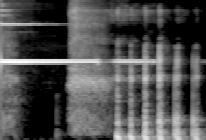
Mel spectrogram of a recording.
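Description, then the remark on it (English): A last call bell rings out with a bright, lingering tone, then is struck in a quick, even run of about six clanging hits, loud, with no talking. “And that's the last call bell.”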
